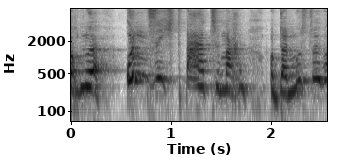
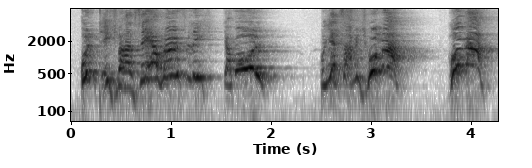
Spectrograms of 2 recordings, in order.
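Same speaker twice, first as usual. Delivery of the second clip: climbing higher and louder to a squeal; building indignant whine; 7 semitones higher, 3 dB louder than usual. Acted. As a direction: whine louder and louder about being hungry.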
